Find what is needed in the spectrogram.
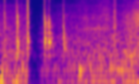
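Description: A quick run of about six sharp clicks and light knocks in the first second from a plastic tow eye cover and its push-and-turn clips being handled, then only a low background hum.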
